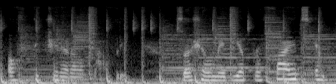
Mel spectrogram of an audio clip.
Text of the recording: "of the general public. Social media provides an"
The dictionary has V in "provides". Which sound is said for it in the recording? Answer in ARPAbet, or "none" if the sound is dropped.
F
